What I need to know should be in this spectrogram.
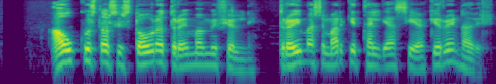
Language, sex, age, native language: Icelandic, male, 40-49, Icelandic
